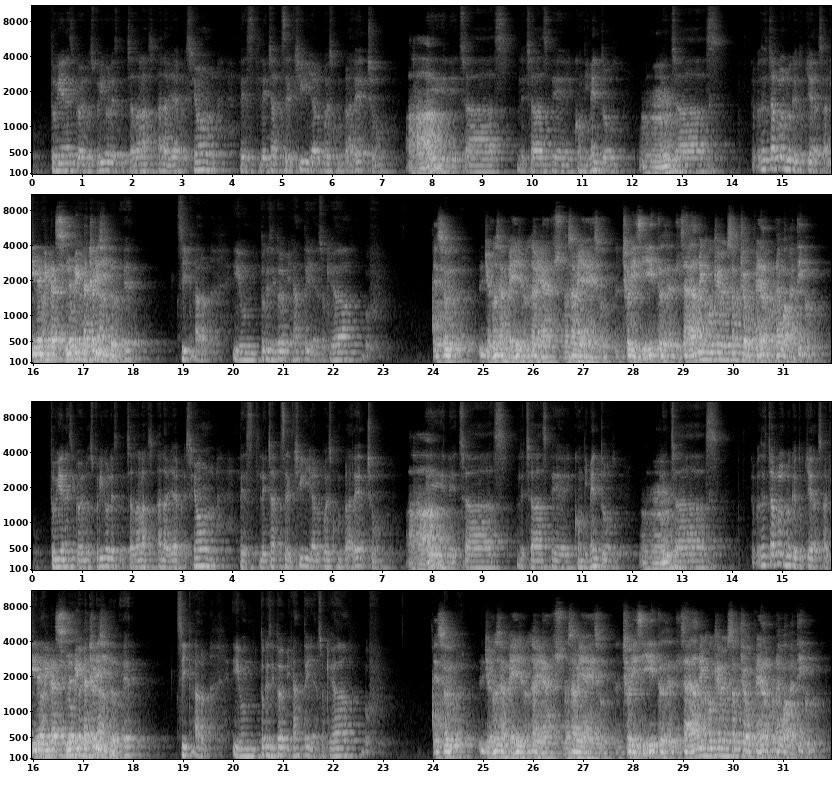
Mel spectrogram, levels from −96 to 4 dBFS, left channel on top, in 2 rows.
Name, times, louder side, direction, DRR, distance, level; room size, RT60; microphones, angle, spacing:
voice 1, 0.4-7.0 7.9-11.6 12.5-13.7 14.4-18.0 18.9-22.9 24.2-24.6, right 2 dB, 35° right, 3 dB, 0.4 m, -32 dB
voice 2, 7.5-8.1 12.1-12.8 16.0-17.6 24.0-24.5 24.9-31.5, equal, 25° left, -7 dB, 1.4 m, -23 dB
sound 1, 24.0-24.5, equal, 20° right, 0.8 m, -39 dB
7.6 x 3.0 x 2.3 m, 1.2 s
head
